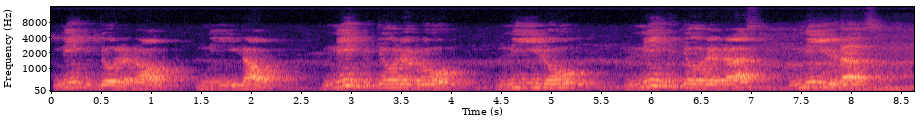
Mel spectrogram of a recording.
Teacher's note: क्योंकि ये नियम कहता है कि विसर्ग के पहले अगर कोई स्वर है और प्लस के बाद में अगर र हलंत है, यानी विसर्ग की संधि र के साथ हो रही है, तो उस स्थिति में विसर्ग के पहले वाला जो ह्रस्व स्वर होगा वह संधि होने पर दीर्घ हो जाएगा और विसर्ग का लोप हो जाएगा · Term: दीर्घ ई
